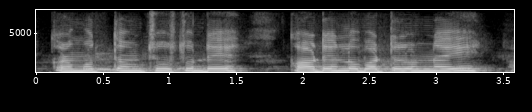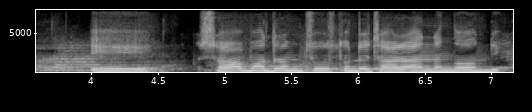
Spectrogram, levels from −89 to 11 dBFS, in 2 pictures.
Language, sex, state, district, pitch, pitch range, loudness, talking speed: Telugu, female, Telangana, Nalgonda, 270 Hz, 255-275 Hz, -13 LUFS, 115 wpm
